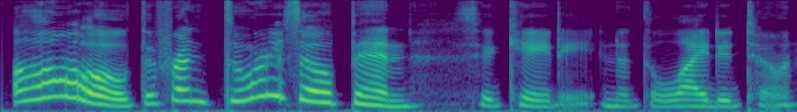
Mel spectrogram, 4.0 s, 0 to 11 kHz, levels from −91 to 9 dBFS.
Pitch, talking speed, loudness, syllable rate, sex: 265 Hz, 180 wpm, -17 LUFS, 4.5 syllables/s, female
